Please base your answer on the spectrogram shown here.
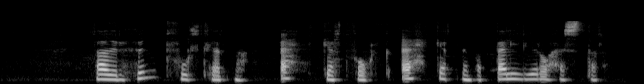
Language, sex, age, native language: Icelandic, female, 50-59, Icelandic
